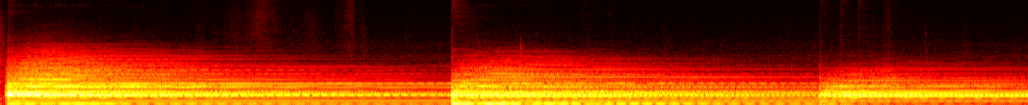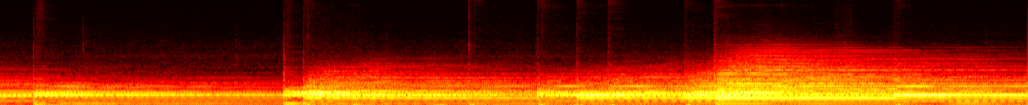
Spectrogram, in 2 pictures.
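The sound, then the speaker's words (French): A gong struck about six times at uneven intervals, each hit blooming into a rich, shimmering drone of overlapping tones that slowly fades and blends into the next. No voices. “J'ai beaucoup de respect physique pour mon gong, mais du coup, du fait que ce dialogue est possible sur un niveau vibratoire et puis finalement à des niveaux de plus en plus subtils, on fait vraiment un être à part entière.”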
